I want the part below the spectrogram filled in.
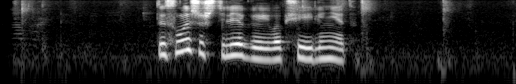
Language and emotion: Russian, angry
